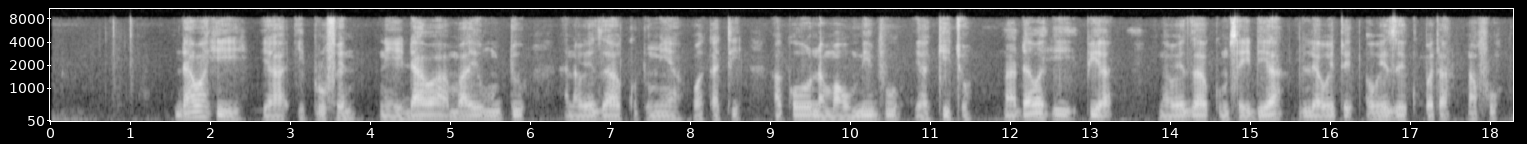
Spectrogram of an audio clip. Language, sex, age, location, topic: Swahili, male, 50+, Nakuru, health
